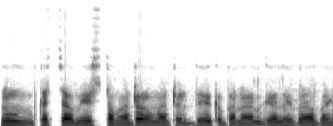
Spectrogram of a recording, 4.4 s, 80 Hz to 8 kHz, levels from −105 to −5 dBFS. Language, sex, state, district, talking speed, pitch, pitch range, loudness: Magahi, male, Bihar, Lakhisarai, 160 wpm, 135 Hz, 130-135 Hz, -20 LUFS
